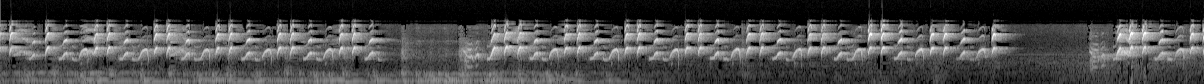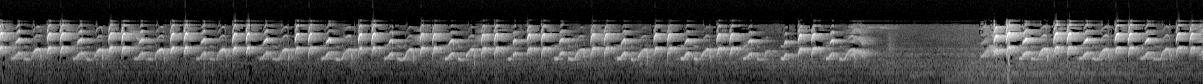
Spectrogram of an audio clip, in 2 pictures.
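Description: Cockatiel singing: runs of short, quickly repeated whistled notes, about three a second. The song breaks off briefly three times and starts again.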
